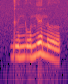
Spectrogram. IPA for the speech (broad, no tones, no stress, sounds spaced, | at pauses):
ɡ ɪː nʲ oː nʲ ɛ n əː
